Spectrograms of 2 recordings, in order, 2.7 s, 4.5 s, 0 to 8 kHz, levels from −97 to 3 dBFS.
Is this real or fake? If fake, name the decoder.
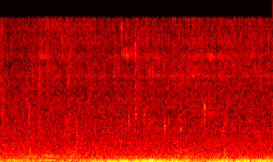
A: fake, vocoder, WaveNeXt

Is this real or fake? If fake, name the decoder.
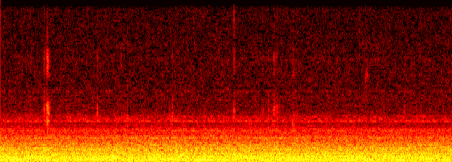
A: real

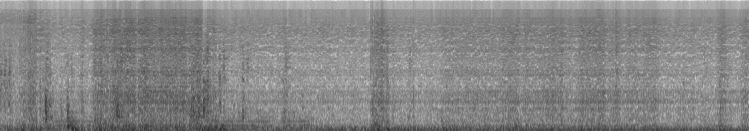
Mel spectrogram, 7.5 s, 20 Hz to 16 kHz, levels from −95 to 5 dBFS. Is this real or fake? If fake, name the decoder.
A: fake, vocoder, BigVGAN v2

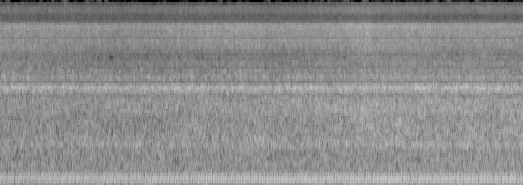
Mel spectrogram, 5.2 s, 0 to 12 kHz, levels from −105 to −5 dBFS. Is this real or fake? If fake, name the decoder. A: real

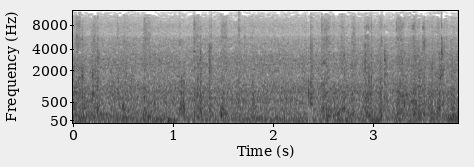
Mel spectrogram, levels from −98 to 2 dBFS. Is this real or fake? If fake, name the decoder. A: real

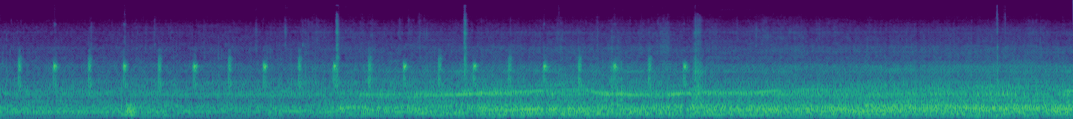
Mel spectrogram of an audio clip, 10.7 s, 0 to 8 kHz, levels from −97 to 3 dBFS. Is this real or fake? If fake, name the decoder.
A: fake, vocoder, Vocos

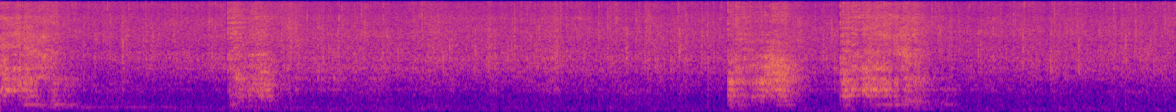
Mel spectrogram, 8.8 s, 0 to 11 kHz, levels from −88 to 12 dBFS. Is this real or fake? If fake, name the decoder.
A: fake, vocoder, BigVGAN v2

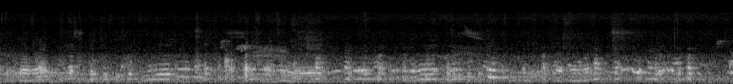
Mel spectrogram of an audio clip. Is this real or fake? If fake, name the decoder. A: real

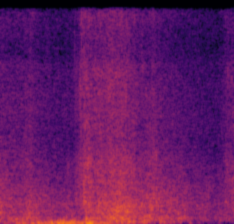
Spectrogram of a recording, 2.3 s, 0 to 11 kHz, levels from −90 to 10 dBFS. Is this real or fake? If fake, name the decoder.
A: real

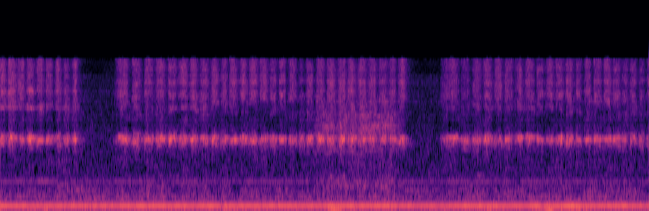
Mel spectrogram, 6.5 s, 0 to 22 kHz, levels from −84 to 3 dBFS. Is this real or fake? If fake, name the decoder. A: fake, codec, DAC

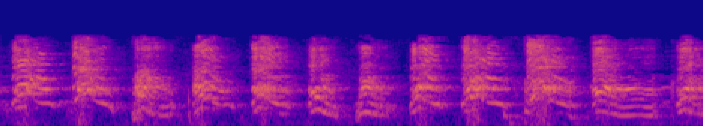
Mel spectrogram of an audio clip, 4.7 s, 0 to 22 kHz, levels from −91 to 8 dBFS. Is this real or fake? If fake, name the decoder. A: real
